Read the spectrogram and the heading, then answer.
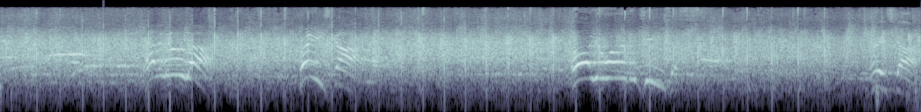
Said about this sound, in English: Praise God, everybody. Would you put your hands together and clap to Jesus right now? Come on, he's worthy.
